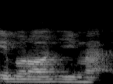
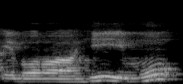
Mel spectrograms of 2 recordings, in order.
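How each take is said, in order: First: The name ends with an 'a' vowel. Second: The name ends with a 'u' vowel. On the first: Abraham is the one being tested. The speaker calls it right. "Ibrahimanya mansub sebagai objek" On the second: Abraham is the one doing the testing. The speaker calls it wrong. "jangan sampai dibaca salah harokat"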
